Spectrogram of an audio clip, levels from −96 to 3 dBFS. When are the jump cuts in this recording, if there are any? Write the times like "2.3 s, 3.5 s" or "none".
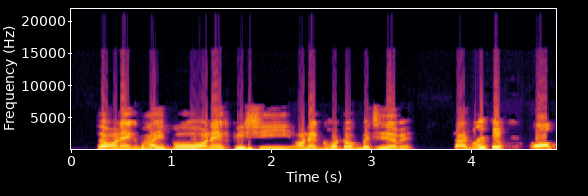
3.8 s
